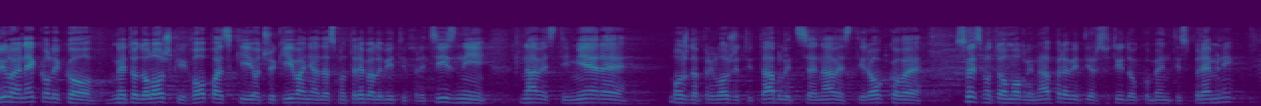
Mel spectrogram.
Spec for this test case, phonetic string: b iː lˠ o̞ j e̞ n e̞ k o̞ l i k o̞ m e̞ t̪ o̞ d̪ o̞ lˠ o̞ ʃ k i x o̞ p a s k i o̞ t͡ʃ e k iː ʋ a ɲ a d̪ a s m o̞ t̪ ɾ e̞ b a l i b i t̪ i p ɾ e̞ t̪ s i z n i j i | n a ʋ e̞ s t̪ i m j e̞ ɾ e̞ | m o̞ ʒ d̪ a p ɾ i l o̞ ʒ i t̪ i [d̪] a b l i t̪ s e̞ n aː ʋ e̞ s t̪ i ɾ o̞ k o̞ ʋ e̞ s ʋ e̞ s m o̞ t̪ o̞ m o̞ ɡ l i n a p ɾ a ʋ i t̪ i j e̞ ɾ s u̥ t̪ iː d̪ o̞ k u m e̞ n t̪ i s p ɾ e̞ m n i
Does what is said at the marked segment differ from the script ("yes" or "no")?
yes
